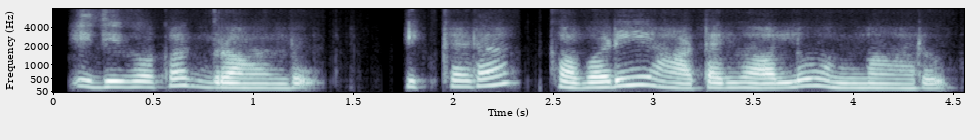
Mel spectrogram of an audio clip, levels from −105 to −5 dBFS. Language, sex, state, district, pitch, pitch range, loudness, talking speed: Telugu, female, Telangana, Hyderabad, 190 Hz, 170-225 Hz, -17 LUFS, 90 wpm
